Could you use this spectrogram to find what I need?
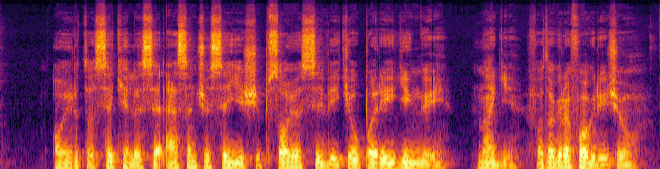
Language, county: Lithuanian, Vilnius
